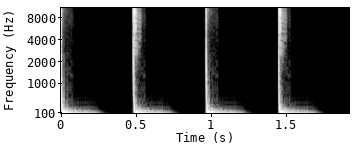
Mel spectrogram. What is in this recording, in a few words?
Strip 124bpm, House Drumloops; Zero-G House Fabrik; 90 s Sample CDs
